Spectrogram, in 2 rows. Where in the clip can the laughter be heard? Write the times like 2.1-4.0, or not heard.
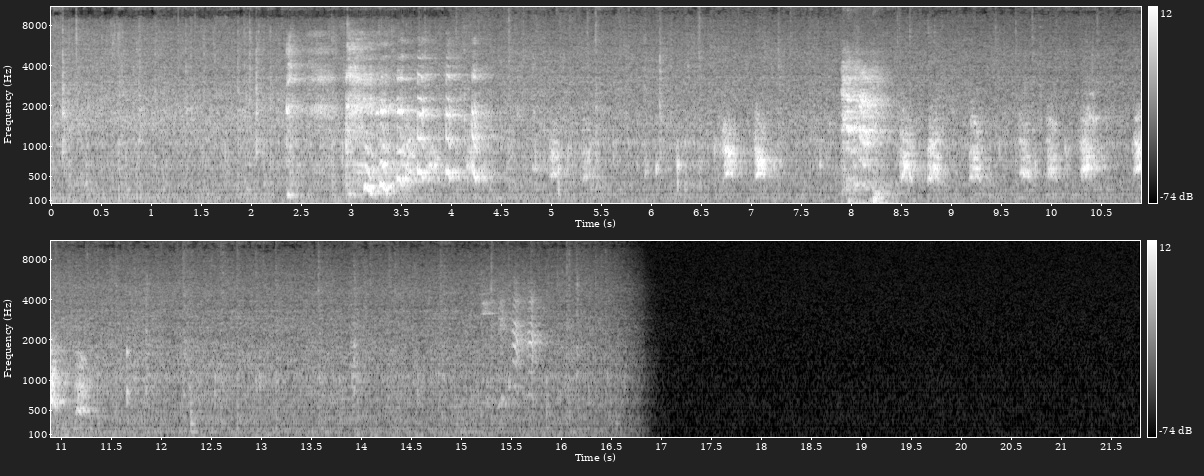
2.4-4.8, 7.9-8.4, 15.2-15.8.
